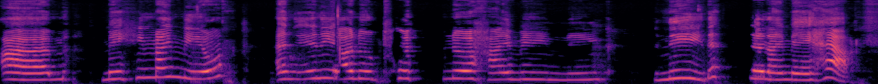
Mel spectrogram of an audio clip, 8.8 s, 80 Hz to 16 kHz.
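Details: 22-year-old woman with spastic quadriplegic cerebral palsy affecting her whole body including speech; dysarthria (cerebral palsy).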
